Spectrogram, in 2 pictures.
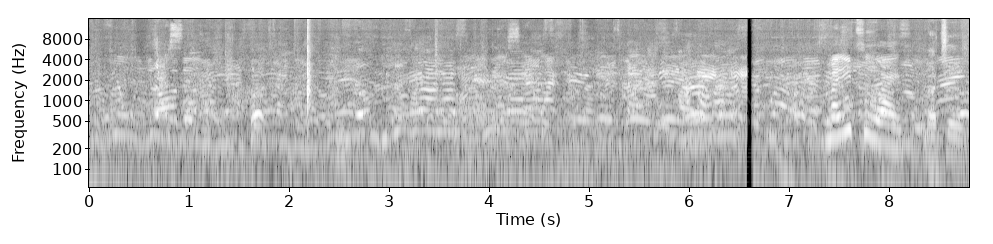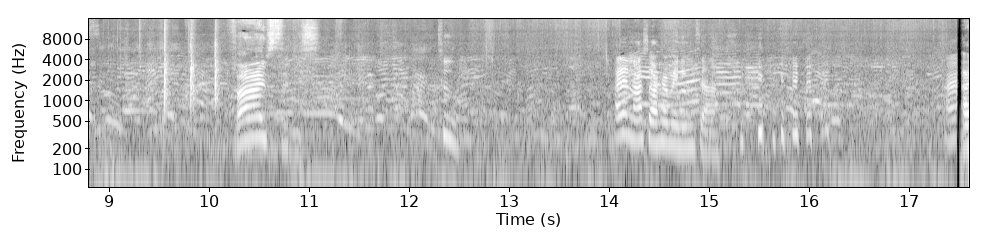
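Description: Many voices of a crowd chatter all around outdoors.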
